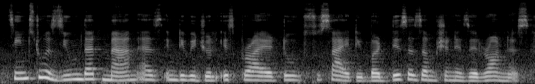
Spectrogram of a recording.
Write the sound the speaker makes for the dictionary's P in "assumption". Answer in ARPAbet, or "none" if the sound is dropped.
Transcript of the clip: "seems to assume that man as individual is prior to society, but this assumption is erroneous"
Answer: P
